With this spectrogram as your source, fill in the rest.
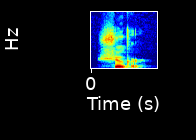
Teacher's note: no sugar the word is not pronounced sugar it's pronounced sugar don't use a long ooh like food and moon use the short uh like good and book uh sh sugar example soda has a lot of sugar not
